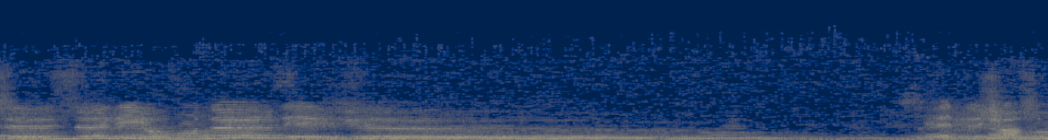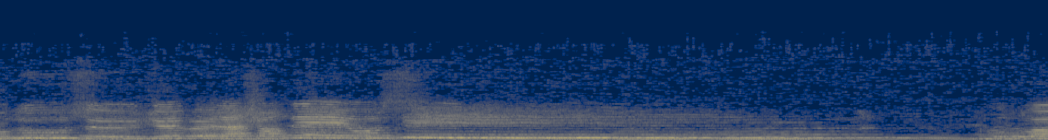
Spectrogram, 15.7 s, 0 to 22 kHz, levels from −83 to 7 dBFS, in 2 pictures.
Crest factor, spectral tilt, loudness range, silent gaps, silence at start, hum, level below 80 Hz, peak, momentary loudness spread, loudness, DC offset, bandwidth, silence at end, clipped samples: 16 dB; -3 dB/octave; 8 LU; none; 0 s; none; -68 dBFS; -14 dBFS; 14 LU; -30 LUFS; under 0.1%; 16.5 kHz; 0 s; under 0.1%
